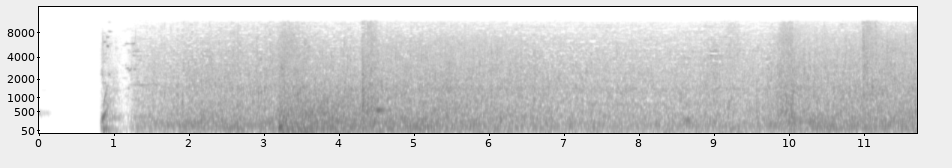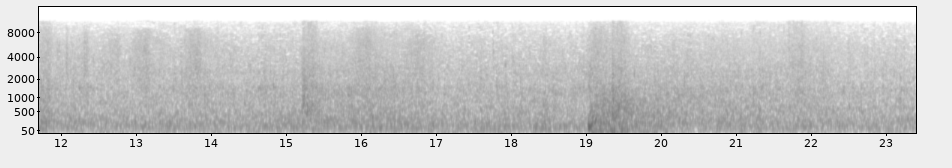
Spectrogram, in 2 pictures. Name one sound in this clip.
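Wind rushes steadily past a gliding game character.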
